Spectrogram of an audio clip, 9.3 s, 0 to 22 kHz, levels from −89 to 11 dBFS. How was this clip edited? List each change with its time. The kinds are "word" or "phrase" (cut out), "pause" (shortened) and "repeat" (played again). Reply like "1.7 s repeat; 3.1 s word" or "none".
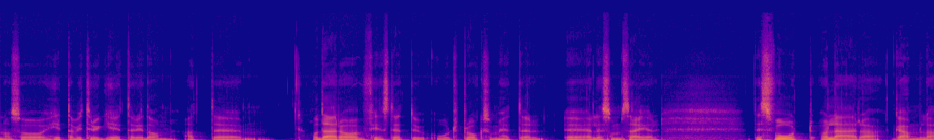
none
